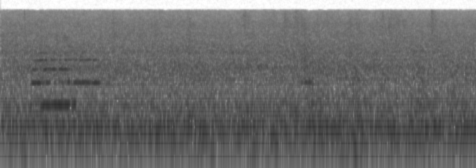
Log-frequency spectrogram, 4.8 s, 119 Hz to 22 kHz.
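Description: Steady rumble of a diesel-hauled commuter train running at speed, heard from inside a C3 bilevel passenger coach.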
